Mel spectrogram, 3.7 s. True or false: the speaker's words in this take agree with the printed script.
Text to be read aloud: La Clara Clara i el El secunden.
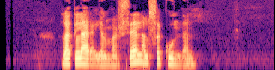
false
